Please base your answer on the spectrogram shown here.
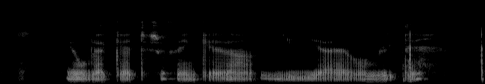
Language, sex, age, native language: Icelandic, male, 11, Icelandic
